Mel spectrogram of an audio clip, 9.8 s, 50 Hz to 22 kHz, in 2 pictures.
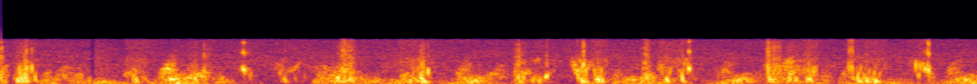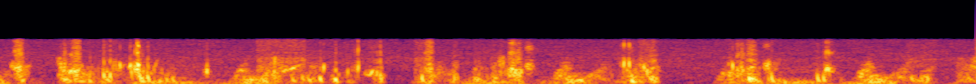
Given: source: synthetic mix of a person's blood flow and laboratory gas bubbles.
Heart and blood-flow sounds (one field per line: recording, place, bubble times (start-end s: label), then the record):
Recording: Doppler ultrasound of blood flow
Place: precordium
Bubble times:
0.00-0.21 s: bubbles
0.61-0.74 s: bubbles
0.93-1.07 s: bubbles
1.19-1.28 s: bubbles
1.36-1.85 s: bubbles
1.99-2.18 s: bubbles
2.56-2.77 s: bubbles
2.84-3.04 s: bubbles
3.19-3.48 s: bubbles
3.81-4.16 s: bubbles
4.23-4.44 s: bubbles
4.54-4.69 s: bubbles
4.92-5.04 s: bubbles
5.15-5.78 s: bubbles
5.89-5.96 s: bubbles
6.17-6.82 s: bubbles
6.96-7.08 s: bubbles
7.14-7.20 s: bubbles
7.24-7.57 s: bubbles
7.92-8.19 s: bubbles
8.50-8.79 s: bubbles
8.94-9.08 s: bubbles
9.41-9.58 s: bubbles
9.65-9.77 s: bubbles
From the record:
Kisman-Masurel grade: 333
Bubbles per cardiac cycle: rolling drumbeat, 9 or more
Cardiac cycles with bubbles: 50 to 99%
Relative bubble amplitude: loud (0.450 to 0.775)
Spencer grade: 3 (all of the cardiac periods contain showers or single bubble signals, but not dominating or overriding the cardiac motion signals)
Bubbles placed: only in the low amplitude regions of the cardiac cycle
